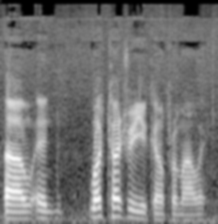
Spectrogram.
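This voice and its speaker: A man's voice: medium pitch, fairly quick, rough recording. A man doing an irreverent, slangy street interview for radio, needling with his questions on a field microphone. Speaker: roving radio reporter. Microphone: handheld field microphone. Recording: faint street noise, outdoor field microphone.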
